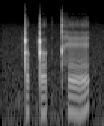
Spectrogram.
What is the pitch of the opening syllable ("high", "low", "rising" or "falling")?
low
